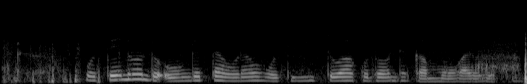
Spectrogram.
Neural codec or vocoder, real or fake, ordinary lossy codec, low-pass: vocoder, 22.05 kHz, 80 mel bands, WaveNeXt; fake; none; none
